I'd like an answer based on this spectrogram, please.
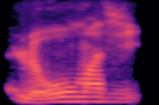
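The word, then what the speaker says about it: rōmaji: Romaji. Romaji. Yeah. Yes, yes, yes. Very flat way.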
